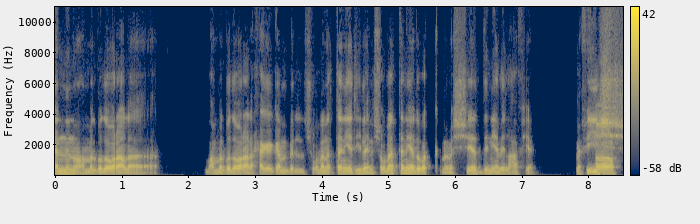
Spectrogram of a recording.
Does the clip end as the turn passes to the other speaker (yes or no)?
no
